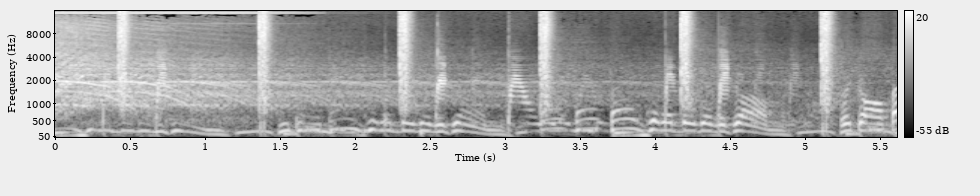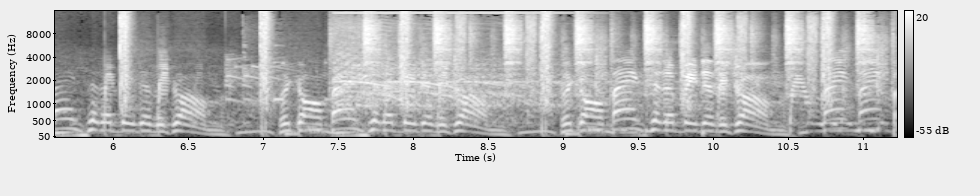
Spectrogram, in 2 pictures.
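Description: A dance music track, released in 2011 on the All Star Music label, plays loud, with a steady pounding beat of sharp percussive hits and a sampled, swooping vocal line running continuously over it.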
